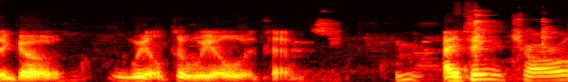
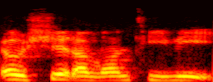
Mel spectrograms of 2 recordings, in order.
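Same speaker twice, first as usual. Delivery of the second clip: ordinary delivery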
